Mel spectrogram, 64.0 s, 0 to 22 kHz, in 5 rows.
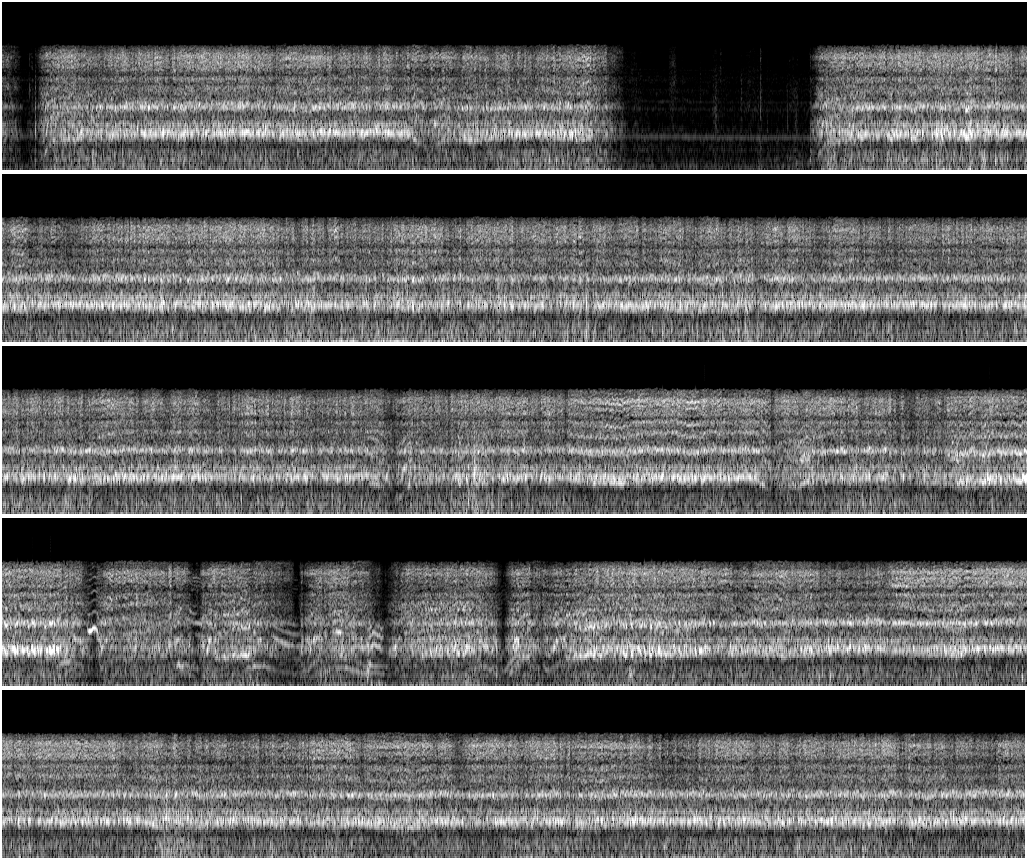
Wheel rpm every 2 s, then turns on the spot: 110, 230, 190, 190, 0, 180, 220, 230, 230, 230, 220, 230, 230, 230, 230, 180, 230, 210, 210, 170, 110, 110, 120, 200, 220, 230, 230, 220, 220, 230, 230, 230.
none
